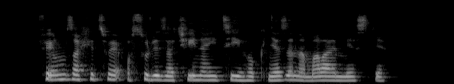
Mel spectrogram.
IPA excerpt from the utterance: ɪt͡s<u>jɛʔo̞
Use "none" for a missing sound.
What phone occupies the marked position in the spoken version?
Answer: u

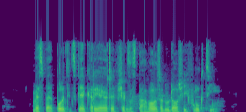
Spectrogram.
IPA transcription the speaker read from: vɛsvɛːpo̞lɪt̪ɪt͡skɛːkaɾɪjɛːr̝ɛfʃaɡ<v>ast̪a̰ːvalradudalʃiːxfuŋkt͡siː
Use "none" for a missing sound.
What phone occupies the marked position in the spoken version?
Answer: z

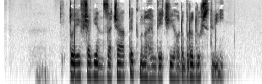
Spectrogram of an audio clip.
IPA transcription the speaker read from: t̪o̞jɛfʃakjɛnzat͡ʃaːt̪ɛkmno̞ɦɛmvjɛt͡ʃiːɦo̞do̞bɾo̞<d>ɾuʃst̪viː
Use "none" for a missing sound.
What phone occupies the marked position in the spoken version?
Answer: d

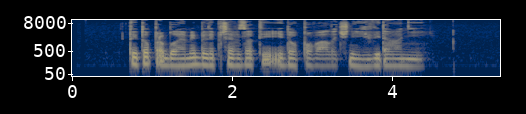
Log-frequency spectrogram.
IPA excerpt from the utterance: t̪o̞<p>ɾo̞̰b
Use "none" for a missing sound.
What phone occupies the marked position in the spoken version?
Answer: p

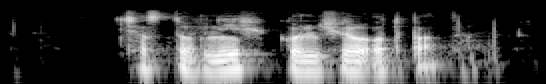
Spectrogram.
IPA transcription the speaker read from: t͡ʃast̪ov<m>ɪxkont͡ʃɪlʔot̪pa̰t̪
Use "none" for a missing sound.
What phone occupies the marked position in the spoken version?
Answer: ɲ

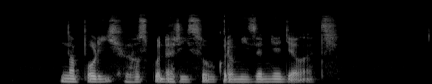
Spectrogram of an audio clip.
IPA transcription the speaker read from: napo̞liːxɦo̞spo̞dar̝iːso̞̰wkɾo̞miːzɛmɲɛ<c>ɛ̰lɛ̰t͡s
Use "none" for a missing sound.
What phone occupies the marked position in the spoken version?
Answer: ɟ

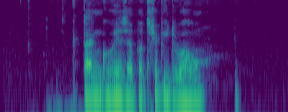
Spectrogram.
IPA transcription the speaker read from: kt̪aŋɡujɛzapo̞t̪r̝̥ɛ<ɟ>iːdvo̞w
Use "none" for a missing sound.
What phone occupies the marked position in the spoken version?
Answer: b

